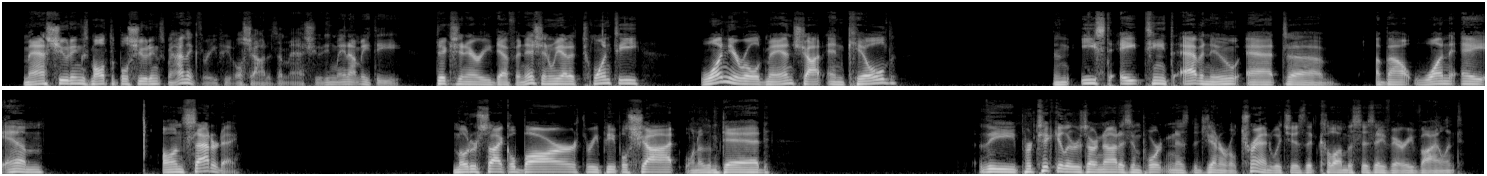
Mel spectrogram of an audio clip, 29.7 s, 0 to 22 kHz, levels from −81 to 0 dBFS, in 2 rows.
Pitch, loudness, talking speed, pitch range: 110 Hz, -22 LUFS, 135 wpm, 85-125 Hz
